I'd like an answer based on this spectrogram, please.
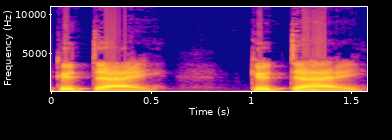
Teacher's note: It's the second syllable that's getting really emphasized. G'day, g'day, d-dun, d-dun, g'day, g'day.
